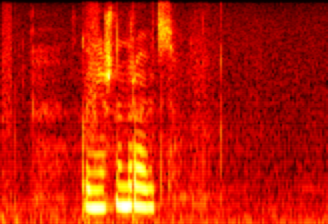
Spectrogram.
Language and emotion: Russian, neutral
